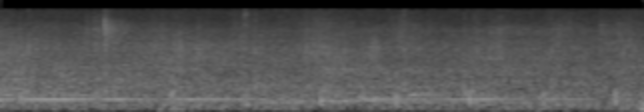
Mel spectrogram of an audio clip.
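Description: Steady outdoor street ambience: an even rush of background noise with a faint steady hum underneath.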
